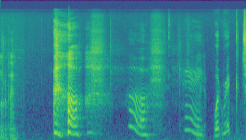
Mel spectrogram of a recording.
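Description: A woman speaks cheerfully and with animation nearby.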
